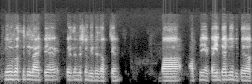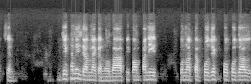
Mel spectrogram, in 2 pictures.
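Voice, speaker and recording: Going through numbered points in an earnest, methodical way, a man from Bangladesh gives a spoken lesson on public speaking. His voice is fairly high and darkish, and the slightly dull, dry recording has no echo.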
